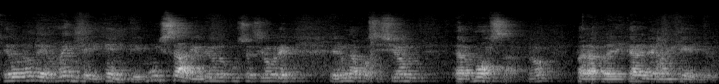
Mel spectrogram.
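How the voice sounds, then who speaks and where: A man's voice: fairly high pitch, brisk. A man with a Rioplatense Spanish accent, a pastor giving a chaplaincy lesson in a conversational sermon style, often tagging his sentences with "¿no?". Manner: conversational, frequent "¿no?" tags and fillers. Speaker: pastor teaching a chaplaincy course. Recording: echoey room from far off, faint noise.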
